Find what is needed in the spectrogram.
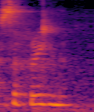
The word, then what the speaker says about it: Safryhina: Yeah, Safryhina.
